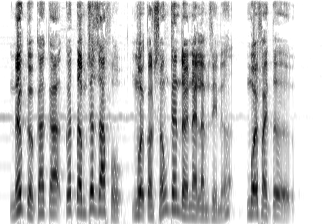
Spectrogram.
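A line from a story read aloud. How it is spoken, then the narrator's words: Sobbing. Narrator (Vietnamese): Anh Thư nức nở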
